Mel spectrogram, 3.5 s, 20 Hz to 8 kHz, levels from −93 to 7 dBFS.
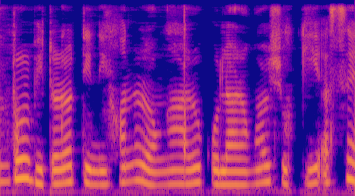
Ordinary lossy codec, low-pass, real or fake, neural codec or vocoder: none; 7.2 kHz; real; none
